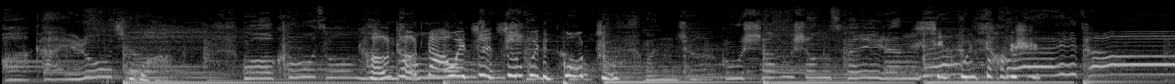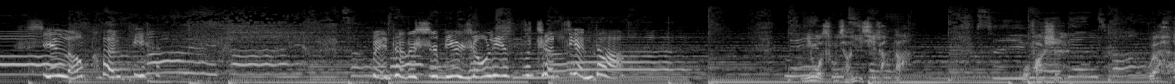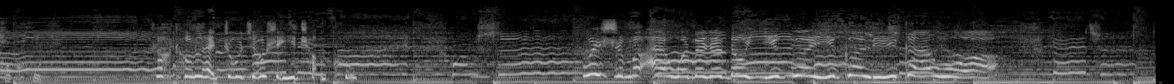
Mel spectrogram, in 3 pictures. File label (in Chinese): 影视; 元淳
